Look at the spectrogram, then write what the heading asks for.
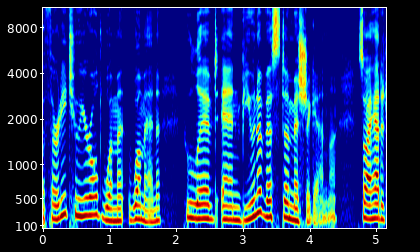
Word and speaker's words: Buena Vista: this town because here in Florida, we say Buena Vista. Yeah, like Disney, Lake Buena Vista. Mm-hmm. But it's Buena Vista. It's how they pronounce it, I guess, in Michigan and Colorado.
